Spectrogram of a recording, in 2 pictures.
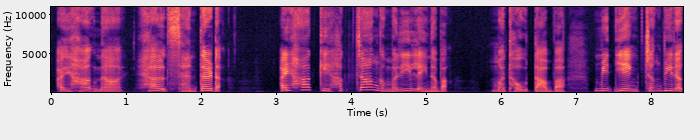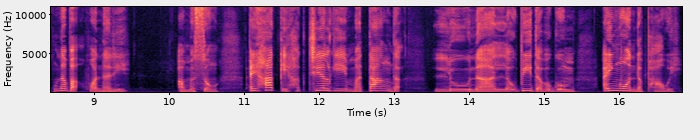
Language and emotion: Manipuri, sad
